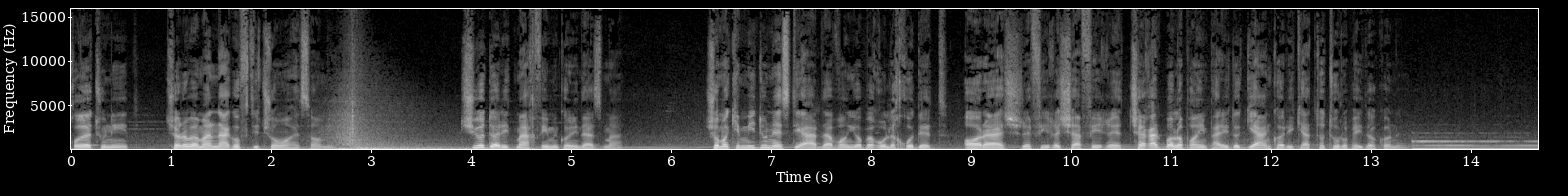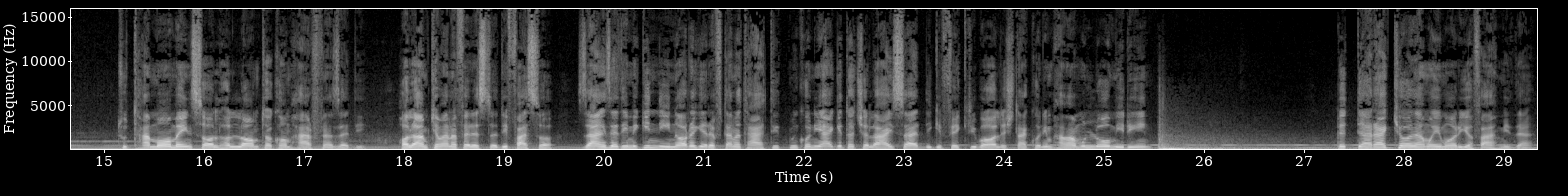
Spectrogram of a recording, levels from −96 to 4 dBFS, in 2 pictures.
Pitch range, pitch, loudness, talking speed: 120-170 Hz, 140 Hz, -21 LUFS, 160 wpm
